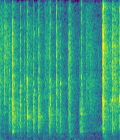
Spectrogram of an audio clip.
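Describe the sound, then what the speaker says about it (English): Fingers type a short burst on a computer keyboard, with quick light clicks close to the mic and an uneven rhythm over a quiet background. "Y'all can see me typing"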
